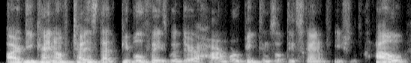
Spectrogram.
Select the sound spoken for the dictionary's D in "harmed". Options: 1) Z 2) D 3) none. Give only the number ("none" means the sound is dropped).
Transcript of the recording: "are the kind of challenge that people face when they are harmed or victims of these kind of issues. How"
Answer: 3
